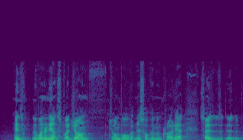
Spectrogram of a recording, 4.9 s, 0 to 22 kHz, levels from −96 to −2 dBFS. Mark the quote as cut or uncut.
uncut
